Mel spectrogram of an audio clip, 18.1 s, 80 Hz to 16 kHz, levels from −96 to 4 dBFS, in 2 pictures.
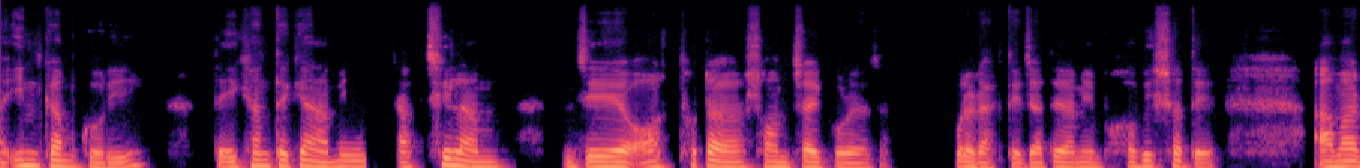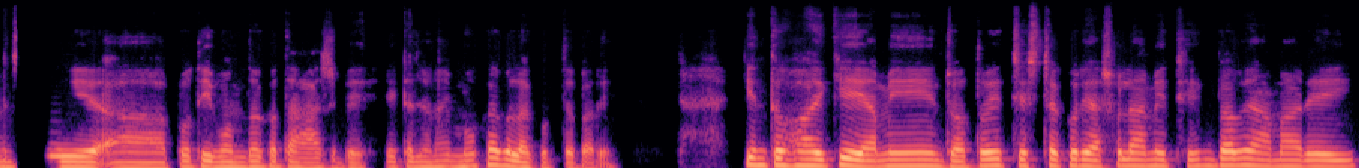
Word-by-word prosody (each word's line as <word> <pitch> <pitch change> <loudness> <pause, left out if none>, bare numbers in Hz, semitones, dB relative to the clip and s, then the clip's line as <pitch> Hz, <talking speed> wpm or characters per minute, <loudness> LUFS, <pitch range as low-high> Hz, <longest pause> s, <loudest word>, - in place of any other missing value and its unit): Income 135 -2 +1
করি 105 -1 -1 0.6
তে - - -5
এখান 135 +4 -1
থেকে 135 +1 +1
আমি 120 +3 -2 0.3
চাচ্ছিলাম 115 +3 +1 0.7
যে 120 - +2 0.4
অর্থটা 125 +3 -1 0.3
সঞ্চয় 115 -1 +1
করে 105 0 0
রা - - -17 0.4
করে 120 -3 +2
রাখতে। 105 +1 -7
যাতে 105 +2 -2
আমি 110 +1 -3 0.2
ভবিষ্যতে 115 -2 -2 0.8
আমার 125 0 +2
যে 120 0 0 0.3
আ - - -2 0.3
প্রতিবন্ধকতা 115 -1 0
আসবে 100 0 -5 0.2
এটা 115 - -5
যেন 115 0 -1
আমি 125 - -5
মোকাবেলা 135 -3 +3
করতে 105 0 -6
পারি। - - -6 0.9
কিন্তু 155 -1 +3
হয় 145 -1 +5
কি 160 - +7 0.2
আমি 140 +2 +2 0.3
যতই 125 +5 +4
চেষ্টা 140 +1 +1
করি 145 -1 +4
আসলে 145 +4 -1
আমি 140 0 +1
ঠিকভাবে 145 +2 +2
আমার 135 0 -1 0.2
এই 130 - +2
120 Hz, 130 wpm, -21 LUFS, 115-140 Hz, 0.9 s, কি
